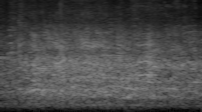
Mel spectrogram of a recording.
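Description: Audience laughing, swelling briefly and then fading away near the end.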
